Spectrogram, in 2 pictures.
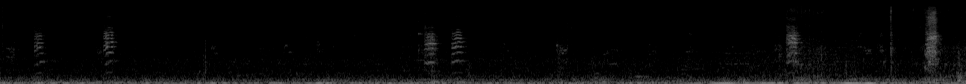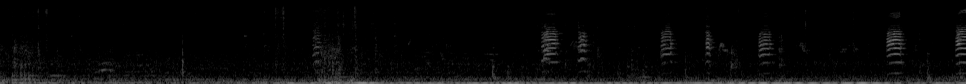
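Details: Aviary zebra finches, a newly hatched chick among them, alongside diamond doves and quails; brief nasal calls with stacked overtones repeat in loose clusters, sometimes quickly doubled, against constant low rumble and occasional clicks and rustles.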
